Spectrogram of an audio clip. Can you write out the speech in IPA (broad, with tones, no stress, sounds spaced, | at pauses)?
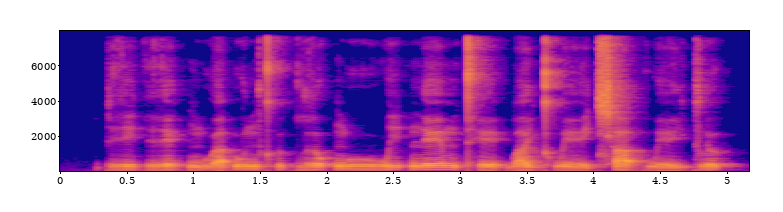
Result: p r i˨˩ t̚ r e˨˩ k̚ m u˩˦ a̯ ʔ u˧ n kʰ ɯ˦˥ k̚ r o˥˩ k̚ m uː˧ w i˥˩ ʔ n eː˥˩ m tʰ e˨˩ ʔ b a˦˥ j kʰ w eː˩˦ t͡ɕʰ a˥˩ ʔ k w eː˩˦ j k l ɯ˥˩ k̚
